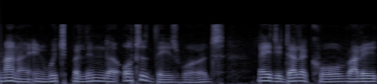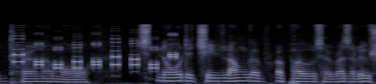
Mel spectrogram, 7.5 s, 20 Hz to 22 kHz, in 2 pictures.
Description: Multi-frequency trunk signalling (R1, as on North American trunks), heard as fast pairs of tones, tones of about 70 ms, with speech in English. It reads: KP 3123851 ST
